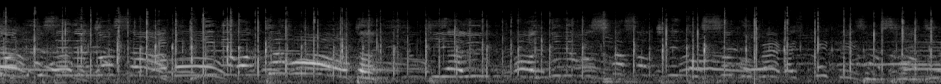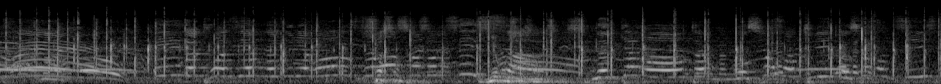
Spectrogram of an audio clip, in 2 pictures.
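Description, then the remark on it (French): Spectators applaud a child runner finishing the youth race after 800 metres, dense rapid clapping mixed with shouting and cheering voices, fairly loud throughout with a brief swell near the end. “On peut l'applaudir.”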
